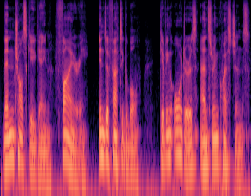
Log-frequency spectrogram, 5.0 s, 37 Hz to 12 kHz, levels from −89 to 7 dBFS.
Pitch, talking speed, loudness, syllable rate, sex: 90 Hz, 110 wpm, -20 LUFS, 5.1 syllables/s, male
